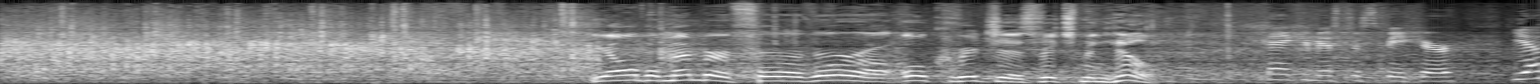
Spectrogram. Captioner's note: some Applause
